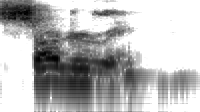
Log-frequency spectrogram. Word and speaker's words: soldering: I think you pronounce it soldering. We pronounce the L.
